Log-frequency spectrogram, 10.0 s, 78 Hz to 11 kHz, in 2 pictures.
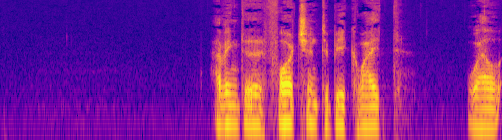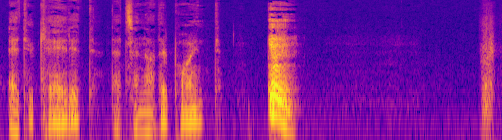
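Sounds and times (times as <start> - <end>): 
speech: 2.2 - 4.1, 4.7 - 8.0
person coughing: 7.7 - 8.1.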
